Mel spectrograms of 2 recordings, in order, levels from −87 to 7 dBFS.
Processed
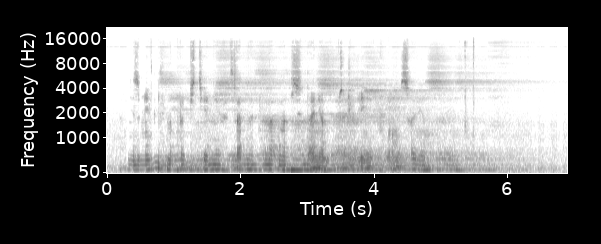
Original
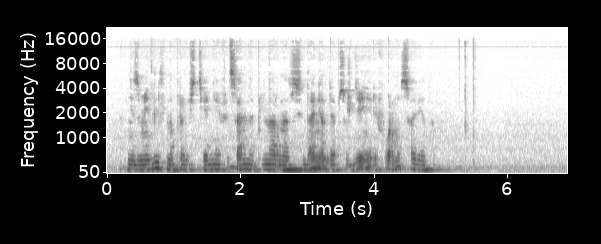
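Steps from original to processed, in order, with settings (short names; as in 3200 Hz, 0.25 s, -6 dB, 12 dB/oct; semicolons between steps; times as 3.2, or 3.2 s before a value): step gate "xxx.x.x.xx.x.xxx" 158 bpm -12 dB; diffused feedback echo 0.476 s, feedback 41%, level -7 dB; gain -8 dB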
